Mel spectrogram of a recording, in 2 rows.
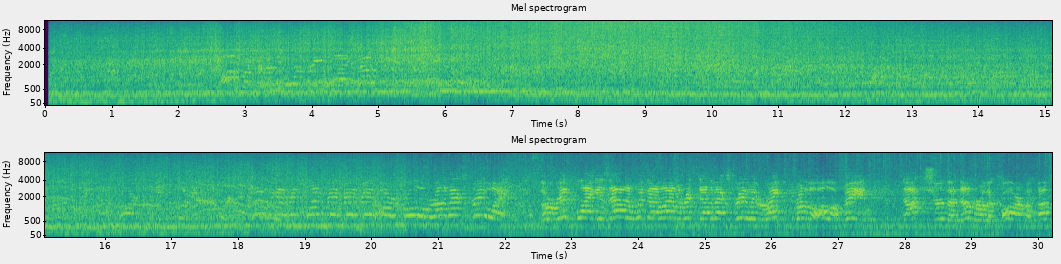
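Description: A pack of dirt-track modified race cars running at speed, their engines loud and continuous. From about 18 seconds in the engine noise drops back and a person's voice, a PA announcer or nearby spectators, talks over the quieter track noise.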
